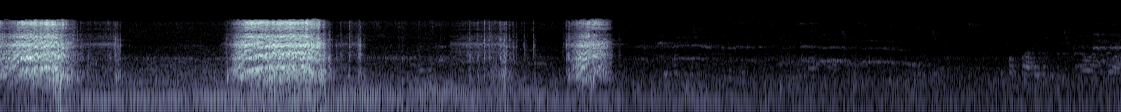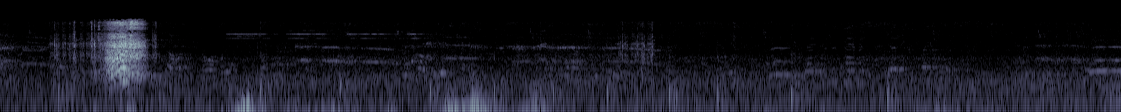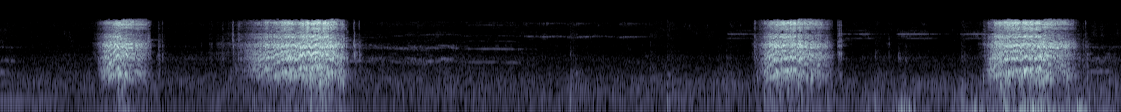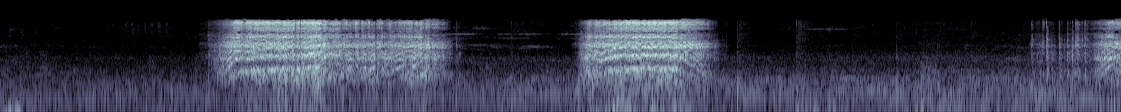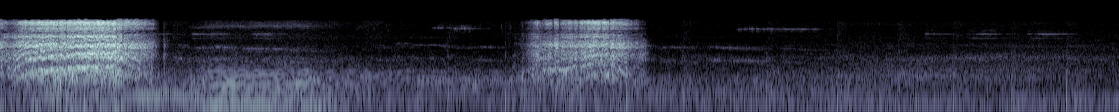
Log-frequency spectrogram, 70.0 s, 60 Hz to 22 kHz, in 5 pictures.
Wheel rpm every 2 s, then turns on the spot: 30, 70, 10, 10, 0, 0, 0, 10, 0, 0, 0, 0, 0, 0, 10, 40, 20, 0, 10, 20, 40, 0, 80, 50, 40, 40, 0, 20, 100, 0, 0, 40, 0, 0, 0.
0-6 30-34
